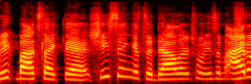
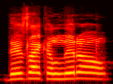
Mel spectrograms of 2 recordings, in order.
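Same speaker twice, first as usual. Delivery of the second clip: ordinary talk, nothing marked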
